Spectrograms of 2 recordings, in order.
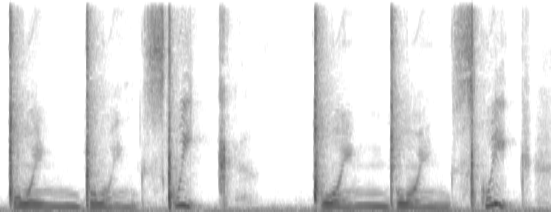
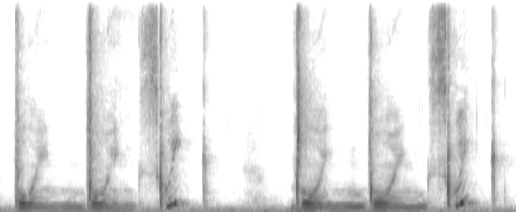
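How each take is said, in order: Both takes have the same delivery.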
